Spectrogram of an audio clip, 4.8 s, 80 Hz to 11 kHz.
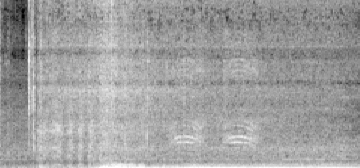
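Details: VW Corrado 16V after bodged throttle cable repair; starter churns briefly, engine catches and revs smoothly, then holds an even, slightly high idle with clean throttle response; normal engine start and rev.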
